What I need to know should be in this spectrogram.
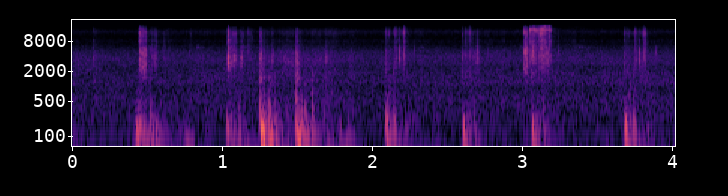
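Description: Footsteps clatter on stairs.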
